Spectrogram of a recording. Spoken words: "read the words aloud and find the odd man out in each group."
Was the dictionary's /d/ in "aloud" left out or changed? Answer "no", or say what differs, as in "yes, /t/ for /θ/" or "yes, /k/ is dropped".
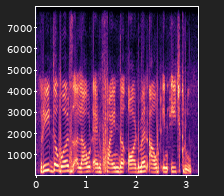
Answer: no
